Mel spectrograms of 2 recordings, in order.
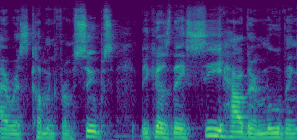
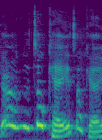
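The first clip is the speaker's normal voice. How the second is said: mock soothing; faster than usual. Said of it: "He's like".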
